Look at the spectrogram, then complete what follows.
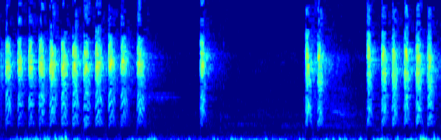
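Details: High, scratchy chirps tumble out in quick succession as sparrows fight, stopping for about a second and then resuming in broken bursts over steady low background rumble.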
